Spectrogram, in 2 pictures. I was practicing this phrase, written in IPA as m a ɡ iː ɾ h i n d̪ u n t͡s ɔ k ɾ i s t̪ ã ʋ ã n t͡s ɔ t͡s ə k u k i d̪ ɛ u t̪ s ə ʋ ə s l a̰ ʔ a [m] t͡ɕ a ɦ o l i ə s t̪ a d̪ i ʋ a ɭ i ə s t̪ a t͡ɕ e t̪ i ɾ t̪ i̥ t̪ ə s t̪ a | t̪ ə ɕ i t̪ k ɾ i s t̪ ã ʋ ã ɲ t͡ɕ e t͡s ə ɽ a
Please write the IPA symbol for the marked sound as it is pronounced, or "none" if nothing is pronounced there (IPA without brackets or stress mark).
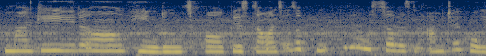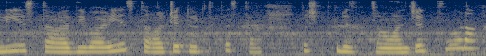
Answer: m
